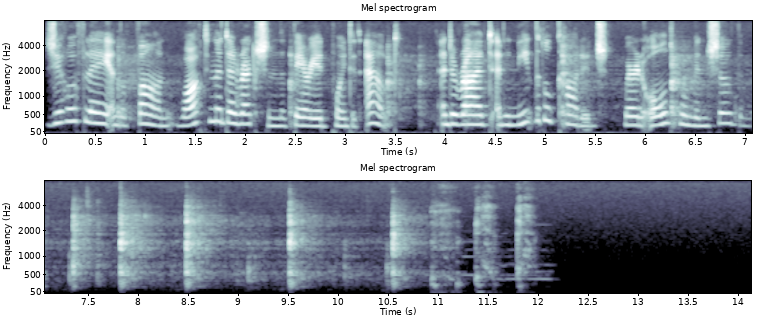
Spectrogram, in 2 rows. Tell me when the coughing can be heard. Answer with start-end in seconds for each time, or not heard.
10.9-12.2.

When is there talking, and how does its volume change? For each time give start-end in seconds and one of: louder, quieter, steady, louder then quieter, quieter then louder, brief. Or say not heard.
0.0-7.0 steady.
